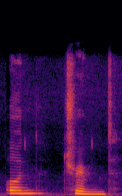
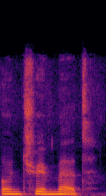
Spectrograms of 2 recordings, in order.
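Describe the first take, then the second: First: The ending adds no extra syllable. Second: The ending is said as an extra syllable. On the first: "Ed doesn't normally give it an extra syllable" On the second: "it might give it an extra syllable"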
